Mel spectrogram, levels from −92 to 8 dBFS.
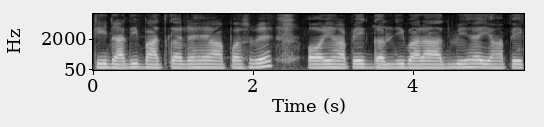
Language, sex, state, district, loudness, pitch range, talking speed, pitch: Hindi, male, Bihar, West Champaran, -15 LUFS, 175-185 Hz, 200 wpm, 180 Hz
